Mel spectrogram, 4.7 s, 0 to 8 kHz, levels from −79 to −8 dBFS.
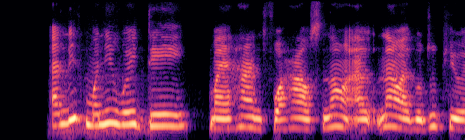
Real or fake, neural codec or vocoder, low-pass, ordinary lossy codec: real; none; none; none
